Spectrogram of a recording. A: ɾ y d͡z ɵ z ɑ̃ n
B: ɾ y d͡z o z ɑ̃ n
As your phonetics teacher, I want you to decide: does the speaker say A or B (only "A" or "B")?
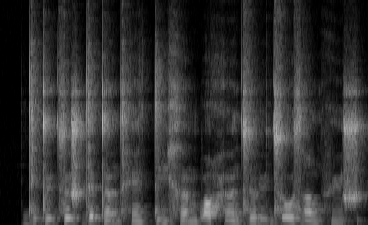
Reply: B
